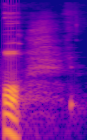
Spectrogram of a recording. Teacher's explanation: you take the ah, like in father, and you round your lips a lot, and it's really deep and low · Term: very rounded oh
